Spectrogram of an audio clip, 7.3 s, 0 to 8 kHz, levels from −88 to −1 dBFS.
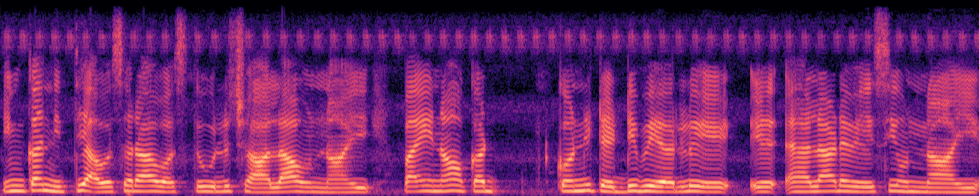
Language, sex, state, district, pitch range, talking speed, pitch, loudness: Telugu, female, Andhra Pradesh, Sri Satya Sai, 190-215 Hz, 105 wpm, 205 Hz, -15 LUFS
